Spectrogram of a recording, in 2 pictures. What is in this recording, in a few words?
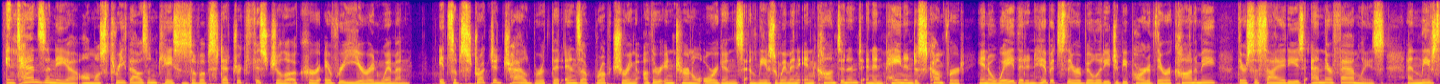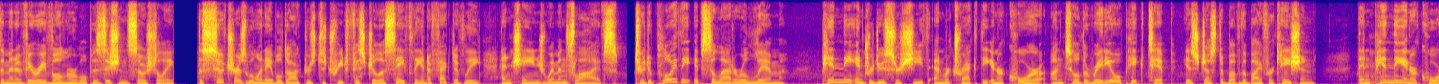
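Medical, voiceovers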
